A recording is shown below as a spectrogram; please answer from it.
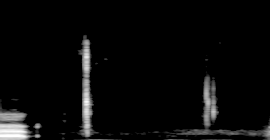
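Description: Two computer mouse clicks: one sharp click about two-thirds of a second in, and a fainter one about a second later.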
